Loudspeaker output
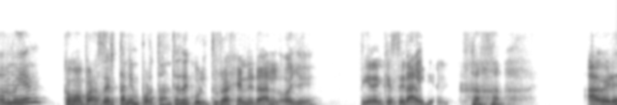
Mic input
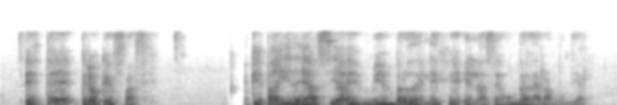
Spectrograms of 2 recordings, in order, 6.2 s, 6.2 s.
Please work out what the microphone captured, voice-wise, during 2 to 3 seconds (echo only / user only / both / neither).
user only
